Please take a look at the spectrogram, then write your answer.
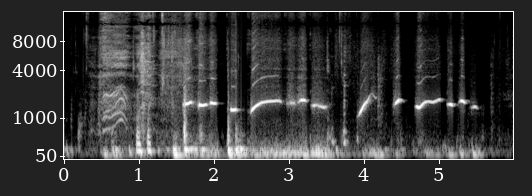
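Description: A person whistles a short melody close by, with clear sustained notes and quick gliding pitch slides in an irregular phrased rhythm, over faint background noise.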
